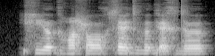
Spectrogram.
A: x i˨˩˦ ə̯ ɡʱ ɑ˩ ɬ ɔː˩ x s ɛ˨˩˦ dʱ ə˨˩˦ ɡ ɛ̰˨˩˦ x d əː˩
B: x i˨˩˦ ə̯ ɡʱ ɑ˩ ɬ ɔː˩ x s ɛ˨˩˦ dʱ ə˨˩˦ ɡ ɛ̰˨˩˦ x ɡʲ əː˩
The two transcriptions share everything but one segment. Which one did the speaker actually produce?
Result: A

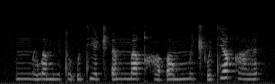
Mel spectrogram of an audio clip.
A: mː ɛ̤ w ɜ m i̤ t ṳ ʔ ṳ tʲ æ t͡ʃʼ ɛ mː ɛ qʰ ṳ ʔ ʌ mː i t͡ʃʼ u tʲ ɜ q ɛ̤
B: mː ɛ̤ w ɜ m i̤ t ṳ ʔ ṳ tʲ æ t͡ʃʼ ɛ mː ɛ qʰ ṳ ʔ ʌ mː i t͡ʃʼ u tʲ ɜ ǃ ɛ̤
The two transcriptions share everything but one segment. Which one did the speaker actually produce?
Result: A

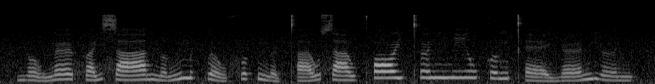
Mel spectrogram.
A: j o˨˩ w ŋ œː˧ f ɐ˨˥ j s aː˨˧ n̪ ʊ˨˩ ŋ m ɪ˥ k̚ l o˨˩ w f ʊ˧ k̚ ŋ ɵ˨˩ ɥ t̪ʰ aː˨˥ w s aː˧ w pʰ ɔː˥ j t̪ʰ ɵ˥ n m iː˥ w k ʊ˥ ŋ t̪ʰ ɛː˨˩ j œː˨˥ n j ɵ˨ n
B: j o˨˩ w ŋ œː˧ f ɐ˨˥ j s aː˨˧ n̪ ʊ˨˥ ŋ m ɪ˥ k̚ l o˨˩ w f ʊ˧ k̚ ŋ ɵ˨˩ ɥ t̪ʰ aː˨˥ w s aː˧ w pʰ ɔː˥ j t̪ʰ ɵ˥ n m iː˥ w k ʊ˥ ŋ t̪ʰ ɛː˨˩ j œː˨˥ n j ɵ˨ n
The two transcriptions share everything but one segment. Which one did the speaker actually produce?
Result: B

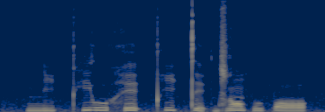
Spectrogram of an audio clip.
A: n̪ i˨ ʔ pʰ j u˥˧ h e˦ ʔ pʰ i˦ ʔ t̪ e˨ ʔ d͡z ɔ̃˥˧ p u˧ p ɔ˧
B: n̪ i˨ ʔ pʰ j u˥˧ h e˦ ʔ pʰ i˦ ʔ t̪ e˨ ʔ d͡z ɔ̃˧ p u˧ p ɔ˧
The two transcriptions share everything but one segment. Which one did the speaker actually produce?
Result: A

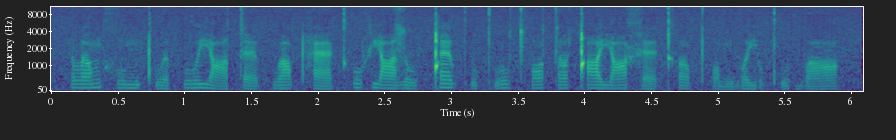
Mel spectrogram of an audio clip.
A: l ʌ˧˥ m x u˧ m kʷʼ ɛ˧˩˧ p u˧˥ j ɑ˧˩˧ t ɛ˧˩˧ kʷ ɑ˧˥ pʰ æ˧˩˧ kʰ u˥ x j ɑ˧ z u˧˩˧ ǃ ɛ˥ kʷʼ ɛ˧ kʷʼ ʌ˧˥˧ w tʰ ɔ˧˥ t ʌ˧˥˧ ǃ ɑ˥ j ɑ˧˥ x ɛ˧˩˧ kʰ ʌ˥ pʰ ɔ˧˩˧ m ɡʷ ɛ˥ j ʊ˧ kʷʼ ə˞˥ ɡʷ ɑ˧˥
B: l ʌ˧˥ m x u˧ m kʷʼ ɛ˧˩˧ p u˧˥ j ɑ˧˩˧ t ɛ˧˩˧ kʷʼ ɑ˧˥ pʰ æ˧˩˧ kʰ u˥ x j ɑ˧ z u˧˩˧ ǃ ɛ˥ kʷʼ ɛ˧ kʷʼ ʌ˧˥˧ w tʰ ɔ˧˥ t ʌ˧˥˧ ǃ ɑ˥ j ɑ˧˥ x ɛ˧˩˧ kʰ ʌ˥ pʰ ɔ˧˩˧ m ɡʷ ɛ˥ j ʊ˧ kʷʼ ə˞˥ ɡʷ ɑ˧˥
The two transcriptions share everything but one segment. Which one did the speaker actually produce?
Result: A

